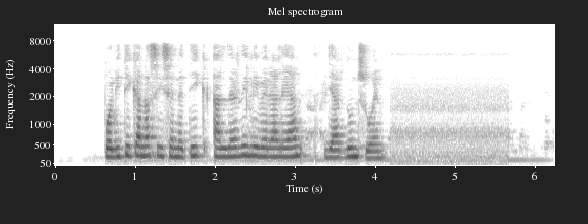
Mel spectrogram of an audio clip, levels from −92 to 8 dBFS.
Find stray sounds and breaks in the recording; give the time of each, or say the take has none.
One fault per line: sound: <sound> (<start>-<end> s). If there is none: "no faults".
no faults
